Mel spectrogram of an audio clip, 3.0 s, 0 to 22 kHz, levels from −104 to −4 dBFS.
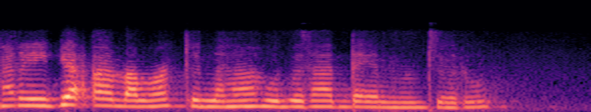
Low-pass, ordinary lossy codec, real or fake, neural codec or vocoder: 7.2 kHz; Opus, 24 kbps; fake; codec, 16 kHz, 0.5 kbps, X-Codec, HuBERT features, trained on general audio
